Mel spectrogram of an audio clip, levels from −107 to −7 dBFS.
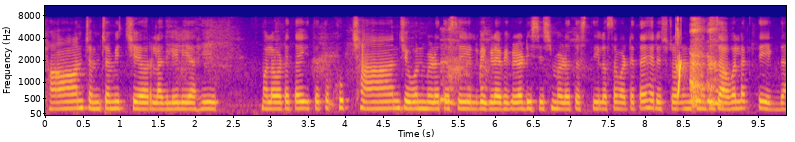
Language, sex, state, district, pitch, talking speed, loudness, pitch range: Marathi, female, Maharashtra, Gondia, 200 Hz, 165 wpm, -21 LUFS, 195-210 Hz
